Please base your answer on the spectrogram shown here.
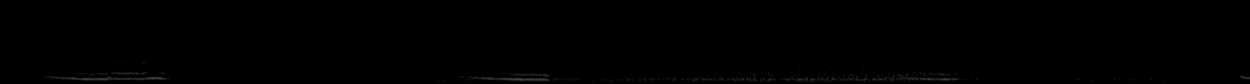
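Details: A sleeping kitten snores softly indoors: faint, nasal, wheezy tones that slide downward, heard a few times about four seconds apart over a low steady background hum.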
